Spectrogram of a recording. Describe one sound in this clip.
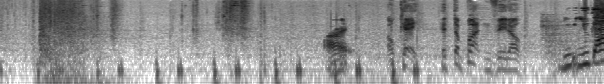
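Gunshots ring out in quick bursts, echoing in a large hall.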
